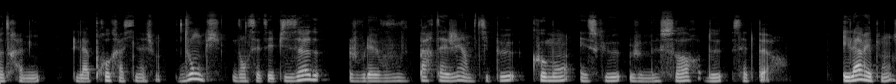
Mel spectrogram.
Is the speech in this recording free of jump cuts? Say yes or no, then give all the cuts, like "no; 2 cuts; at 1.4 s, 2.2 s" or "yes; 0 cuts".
no; 2 cuts; at 1.7 s, 5.2 s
